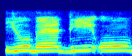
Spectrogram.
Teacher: Yubadi'u huruf dal. Dipaskan makrotnya. Ujung lidah atau punggung lidah. Nempel di tempat tumbuhnya gigi dari atas. Yubadi'u. Bukan yubadi.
